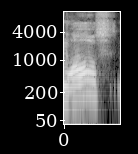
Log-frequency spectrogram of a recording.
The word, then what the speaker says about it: Walz: Kamala Harris, she announced her VP pick, which is Tim Walz.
